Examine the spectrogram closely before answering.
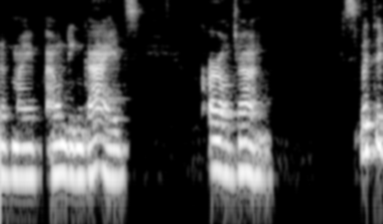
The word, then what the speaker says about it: Jung: I don't pronounce the J. It's like a Y.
